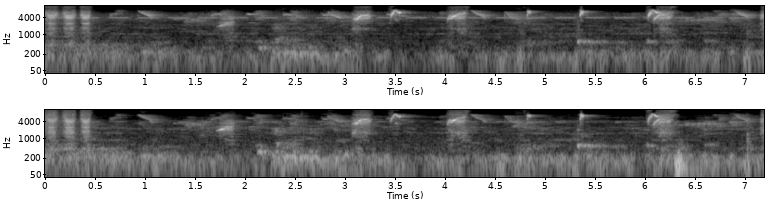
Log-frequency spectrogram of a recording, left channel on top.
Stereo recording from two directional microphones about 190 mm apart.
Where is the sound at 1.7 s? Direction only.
5° left (ahead or behind).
